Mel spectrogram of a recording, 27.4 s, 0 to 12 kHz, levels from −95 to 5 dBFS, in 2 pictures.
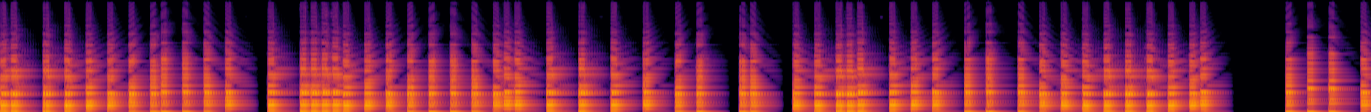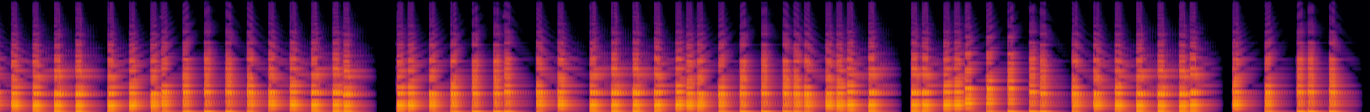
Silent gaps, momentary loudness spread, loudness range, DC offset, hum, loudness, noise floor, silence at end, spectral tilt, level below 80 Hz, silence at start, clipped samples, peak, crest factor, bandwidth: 2.60-2.66 s, 7.30-7.38 s, 7.83-7.91 s, 12.33-12.85 s, 17.48-17.67 s, 22.73-22.81 s, 25.94-26.02 s; 6 LU; 2 LU; under 0.1%; none; -22 LUFS; under -90 dBFS; 0.2 s; -8 dB/octave; -44 dBFS; 0 s; under 0.1%; -8 dBFS; 14 dB; 10.5 kHz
